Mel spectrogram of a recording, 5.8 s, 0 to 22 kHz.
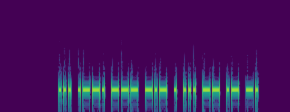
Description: Morse code, heard as a keyed tone, about 25 wpm, 700 Hz. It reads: SPOKESMAN
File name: Nine Letter Words - 25wpm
